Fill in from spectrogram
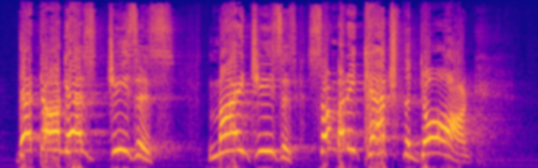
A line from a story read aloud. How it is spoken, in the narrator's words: shouting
